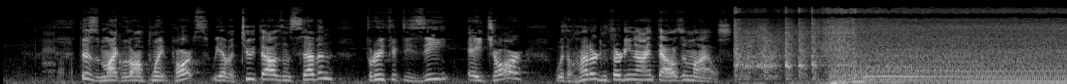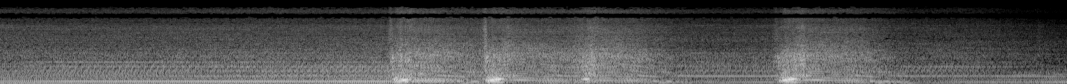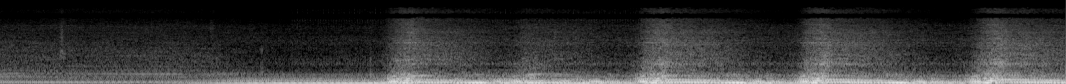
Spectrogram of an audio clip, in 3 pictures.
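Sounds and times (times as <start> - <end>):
car engine idling and revving: 7.4 - 32.0.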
